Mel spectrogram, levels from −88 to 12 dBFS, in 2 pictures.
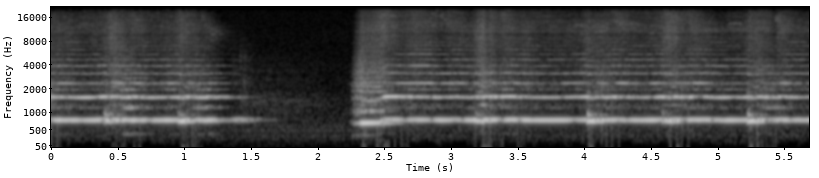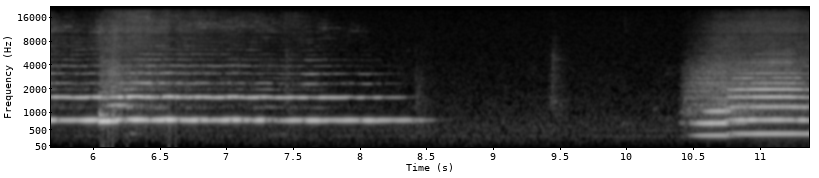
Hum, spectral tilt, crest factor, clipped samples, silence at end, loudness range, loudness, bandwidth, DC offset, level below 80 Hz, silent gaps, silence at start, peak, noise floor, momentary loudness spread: none; 0.5 dB/octave; 14 dB; under 0.1%; 0 s; 10 LU; -19 LUFS; over 20 kHz; under 0.1%; -74 dBFS; none; 0 s; -6 dBFS; -60 dBFS; 10 LU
